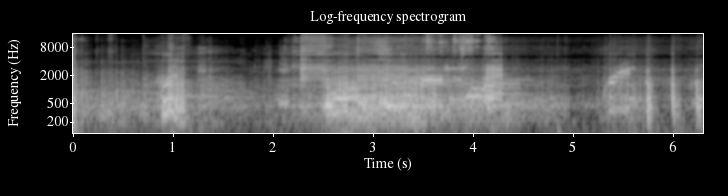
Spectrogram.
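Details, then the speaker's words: Razer laptop running very slow with CPU temperatures under 50°C and fans spinning fine: audio playback choppy, robotic and crackling, owner suspects a failing SSD despite it testing fine. "So it's going to make some sort of cracking noise. It's not loading up."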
